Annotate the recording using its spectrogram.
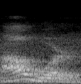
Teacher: eu não vou pronunciar o H. Então é como se eu tivesse o som de vogal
